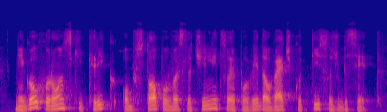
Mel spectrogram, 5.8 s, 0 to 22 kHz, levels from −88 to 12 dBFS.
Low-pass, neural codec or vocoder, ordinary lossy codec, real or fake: 7.2 kHz; none; Opus, 16 kbps; real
